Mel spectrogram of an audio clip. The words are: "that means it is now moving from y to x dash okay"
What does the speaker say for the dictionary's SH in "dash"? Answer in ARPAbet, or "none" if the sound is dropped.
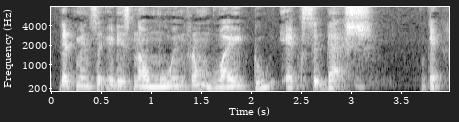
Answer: SH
